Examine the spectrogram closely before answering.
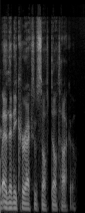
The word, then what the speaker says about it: Del Taco: then he corrects himself del taco i really appreciate that dell d-e-l yes you're calling it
